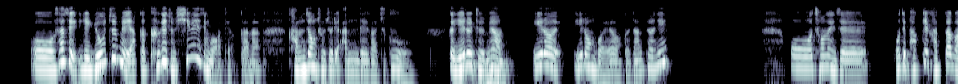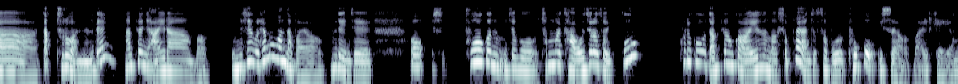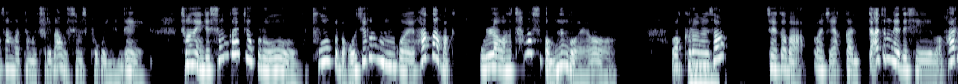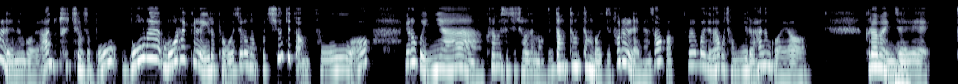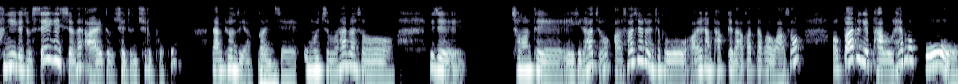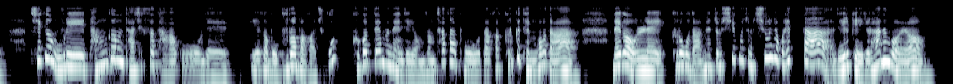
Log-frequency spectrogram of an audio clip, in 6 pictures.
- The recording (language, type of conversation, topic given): Korean, advice, 감정을 더 잘 조절하고 상대에게 더 적절하게 반응하려면 어떻게 해야 할까요?
- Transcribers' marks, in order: other background noise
